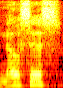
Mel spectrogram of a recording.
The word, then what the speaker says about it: gnosis: And then that night I came out of my body, and I went to another realm, dude, and I attained gnosis.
